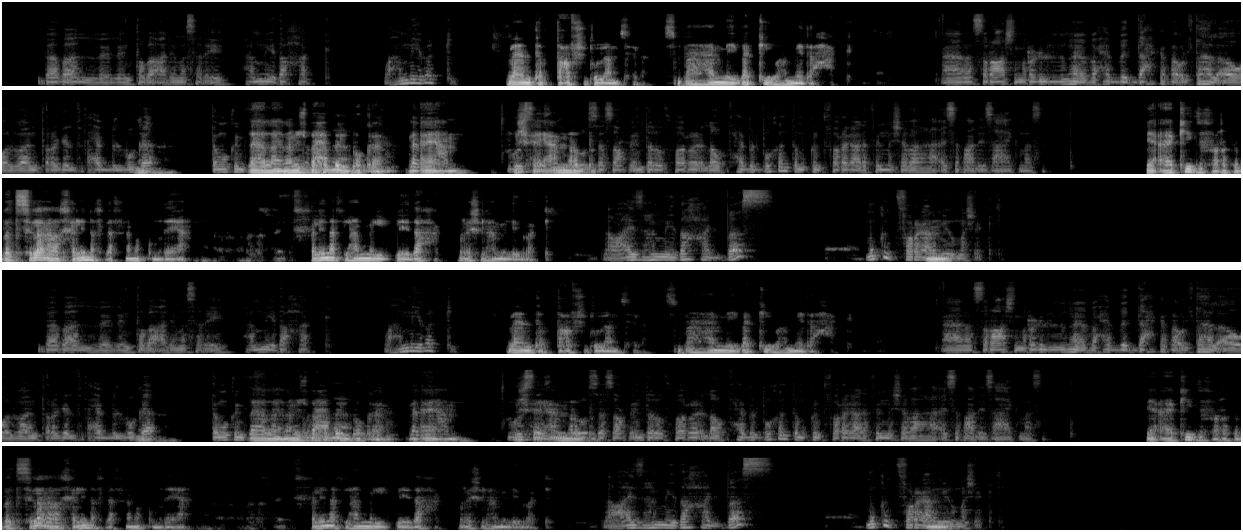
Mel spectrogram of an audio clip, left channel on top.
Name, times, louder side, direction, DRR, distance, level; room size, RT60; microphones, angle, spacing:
voice 1, 0.4-3.1 3.8-4.5 9.3-13.9 14.5-15.0 15.4-15.9 16.1-16.3 17.4-22.8 25.2-25.3 30.8-32.5 33.4-34.6, left 1 dB, 25° left, 0.6 m, -35 dB
voice 2, 5.0-6.3 6.6-8.3 13.7-13.8 14.9-17.1 17.5-18.2 23.8-26.7 27.2-30.3 33.0-33.1 34.0-34.3, left 6 dB, 85° left, 0.4 m, -25 dB
2.2 x 2.1 x 3.6 m
head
